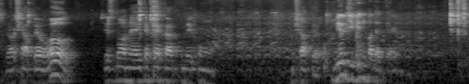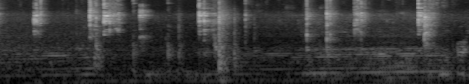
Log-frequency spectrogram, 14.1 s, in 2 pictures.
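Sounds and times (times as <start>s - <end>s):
cutlery clinking on plates: 2.1s - 2.5s.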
